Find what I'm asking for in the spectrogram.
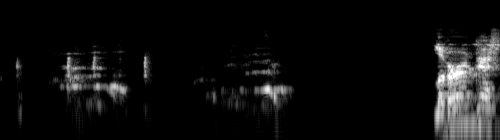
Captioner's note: cheering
